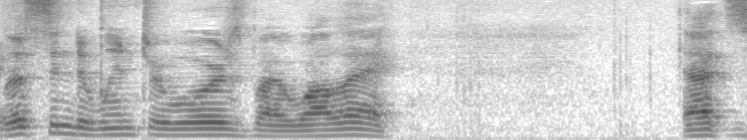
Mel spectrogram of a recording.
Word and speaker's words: Wale: Listen to Winter Wars by Wale. That's spelled. It looks like whale. Yeah. But it's not whale.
